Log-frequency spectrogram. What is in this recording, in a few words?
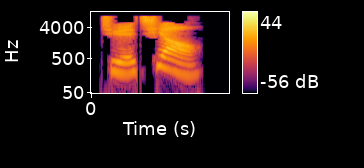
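"诀窍", Mandarin Chinese; chinese flashcards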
